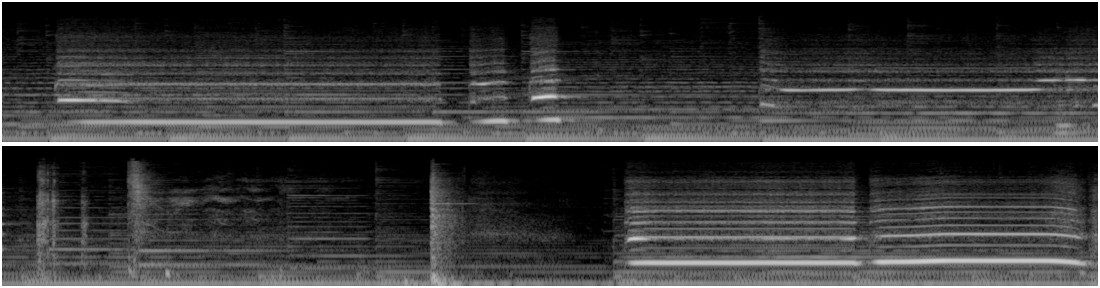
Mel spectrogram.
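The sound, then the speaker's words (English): A slide whistle played in a pan-flute style: breathy, sustained pitched notes with short glides between them, over a low droning backing, fairly loud, ending on a strong held tone. “I've never heard somebody play the slide whistle like a pan flute.”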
